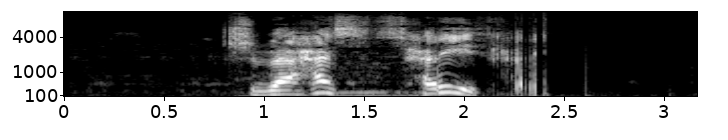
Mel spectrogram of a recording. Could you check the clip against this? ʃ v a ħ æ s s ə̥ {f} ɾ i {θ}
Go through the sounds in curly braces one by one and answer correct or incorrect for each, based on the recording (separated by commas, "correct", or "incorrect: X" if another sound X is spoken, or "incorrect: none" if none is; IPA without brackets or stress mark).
incorrect: ħ, correct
